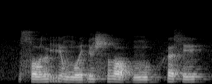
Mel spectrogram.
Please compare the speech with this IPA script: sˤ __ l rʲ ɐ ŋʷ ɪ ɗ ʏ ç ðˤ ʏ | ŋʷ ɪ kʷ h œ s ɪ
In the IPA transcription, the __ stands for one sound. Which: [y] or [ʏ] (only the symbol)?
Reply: y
